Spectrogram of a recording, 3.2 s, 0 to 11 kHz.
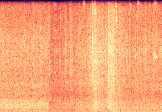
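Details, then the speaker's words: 1970 Chevrolet K10 4x4, abandoned 26 years, driving in fourth gear: deep rough growl under load over road rumble. Gearbox growls only in fourth, not third. "I don't hear that noise maybe it's only fourth gear oh yeah there it is it's just fourth so only run it in third you'll be fine"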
